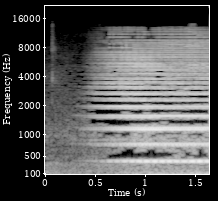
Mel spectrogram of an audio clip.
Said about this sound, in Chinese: 和谐长城号动车组从经典的人字形轨道上缓缓驶过，山谷间回荡的鸣笛声像是讲述一个久远的故事。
